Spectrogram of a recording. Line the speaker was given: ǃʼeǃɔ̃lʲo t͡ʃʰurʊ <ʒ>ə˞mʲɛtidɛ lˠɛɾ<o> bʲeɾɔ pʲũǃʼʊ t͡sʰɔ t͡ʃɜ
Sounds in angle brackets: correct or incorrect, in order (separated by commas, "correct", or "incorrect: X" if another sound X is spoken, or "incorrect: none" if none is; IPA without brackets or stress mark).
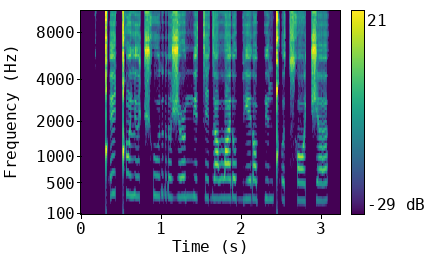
correct, correct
